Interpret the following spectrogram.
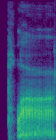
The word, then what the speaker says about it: Plaud: Did I spell it PALUD? Plod.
